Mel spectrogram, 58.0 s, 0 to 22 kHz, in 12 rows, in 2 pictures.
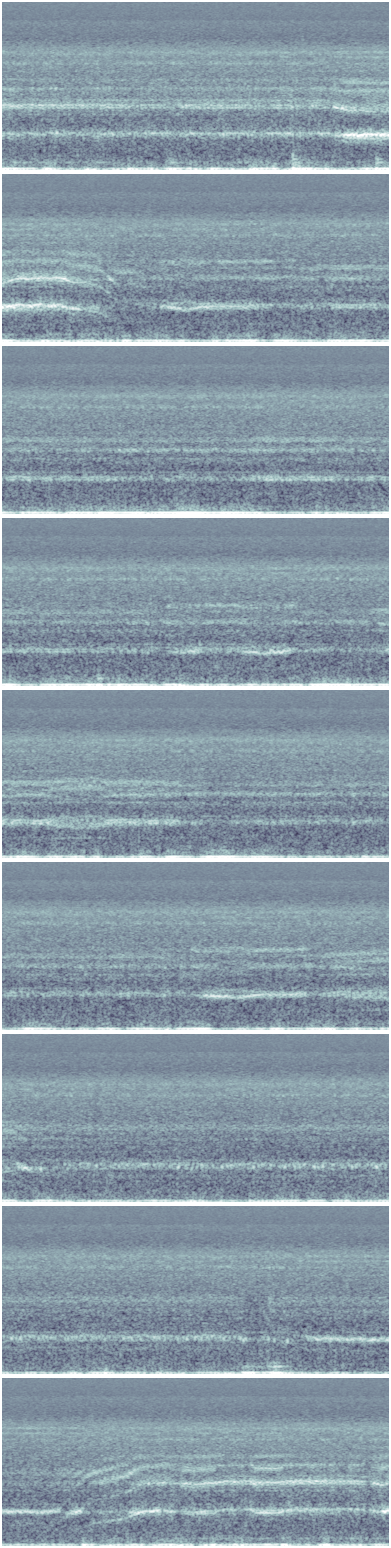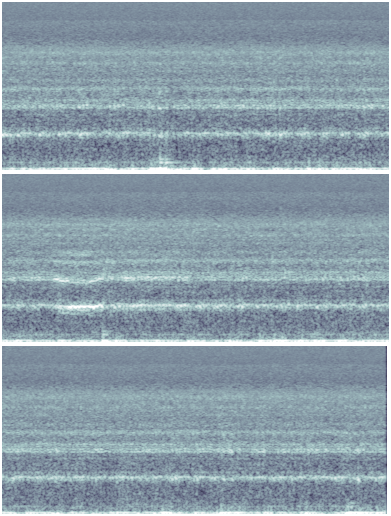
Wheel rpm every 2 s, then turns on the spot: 230, 230, 220, 150, 110, 120, 110, 110, 110, 110, 120, 120, 120, 110, 110, 80, 70, 70, 60, 70, 150, 230, 230, 230, 230, 230, 230, 230, 230.
none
